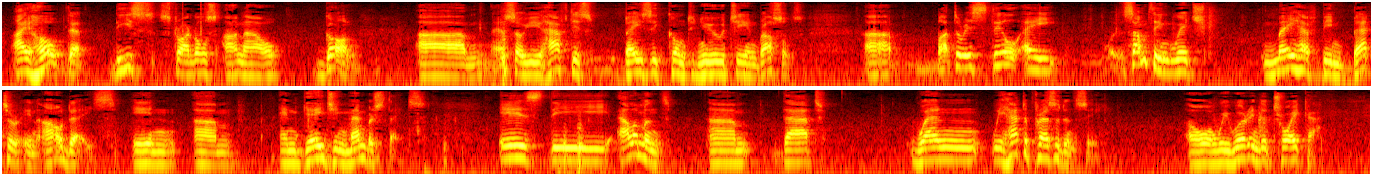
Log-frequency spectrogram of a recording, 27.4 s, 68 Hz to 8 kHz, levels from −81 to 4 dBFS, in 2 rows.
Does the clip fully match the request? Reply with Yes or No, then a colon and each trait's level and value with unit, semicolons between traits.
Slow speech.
Yes: slow, 120 wpm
